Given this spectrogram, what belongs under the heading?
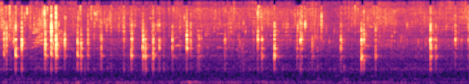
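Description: Asafoetida and dried red chillies crackle and sizzle in hot oil in a home kitchen, sharp irregular pops and spatters over a low background hiss, close and fairly quiet, no talking.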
